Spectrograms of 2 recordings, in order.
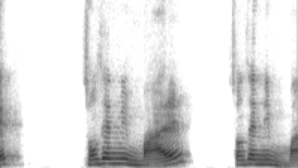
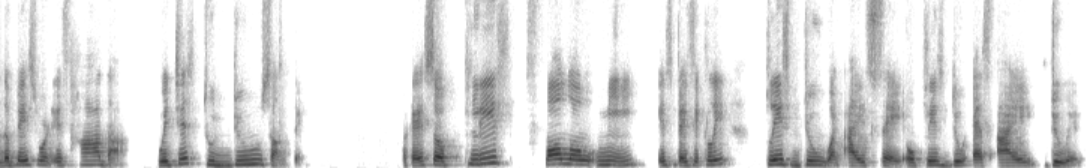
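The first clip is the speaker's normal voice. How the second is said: ordinary delivery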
